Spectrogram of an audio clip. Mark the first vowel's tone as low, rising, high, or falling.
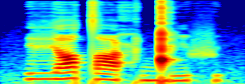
rising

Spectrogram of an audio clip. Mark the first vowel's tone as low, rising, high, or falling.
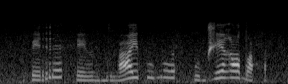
low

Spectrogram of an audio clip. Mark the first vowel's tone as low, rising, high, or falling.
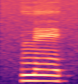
low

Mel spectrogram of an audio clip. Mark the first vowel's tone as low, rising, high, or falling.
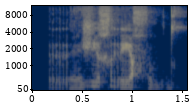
rising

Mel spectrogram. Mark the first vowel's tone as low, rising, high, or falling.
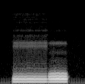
high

